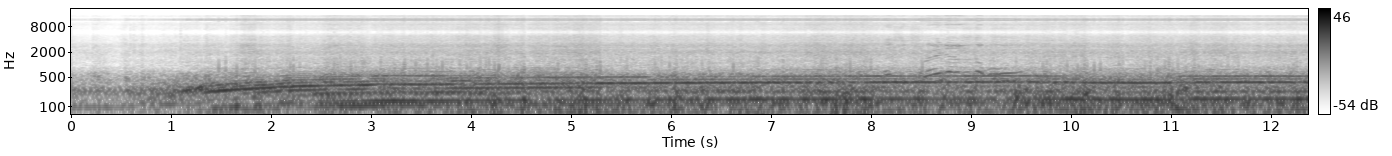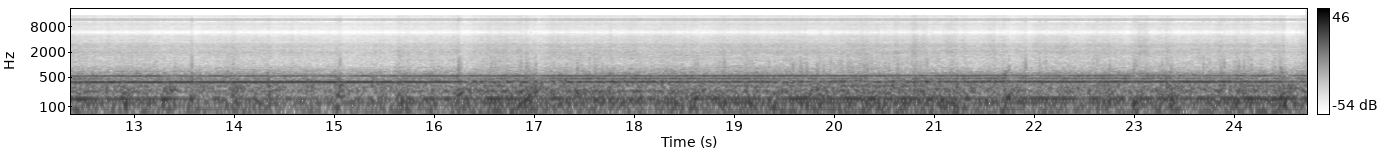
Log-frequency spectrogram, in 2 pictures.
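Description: A boat engine revs up and then drones steadily.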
